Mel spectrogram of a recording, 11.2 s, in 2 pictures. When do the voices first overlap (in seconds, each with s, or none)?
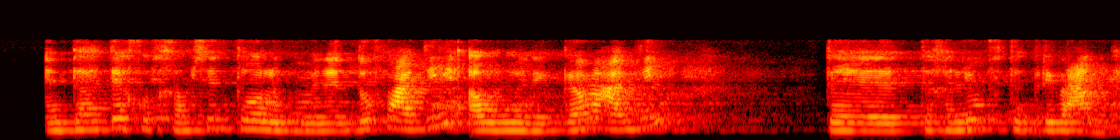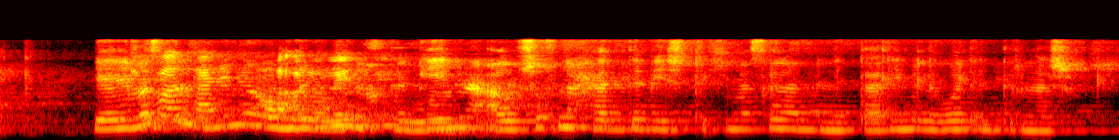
6.2 s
